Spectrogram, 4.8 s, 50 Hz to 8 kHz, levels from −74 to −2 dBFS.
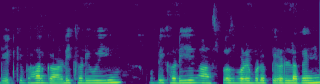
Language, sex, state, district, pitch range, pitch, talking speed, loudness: Hindi, female, Goa, North and South Goa, 205-215 Hz, 210 Hz, 200 wpm, -19 LUFS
